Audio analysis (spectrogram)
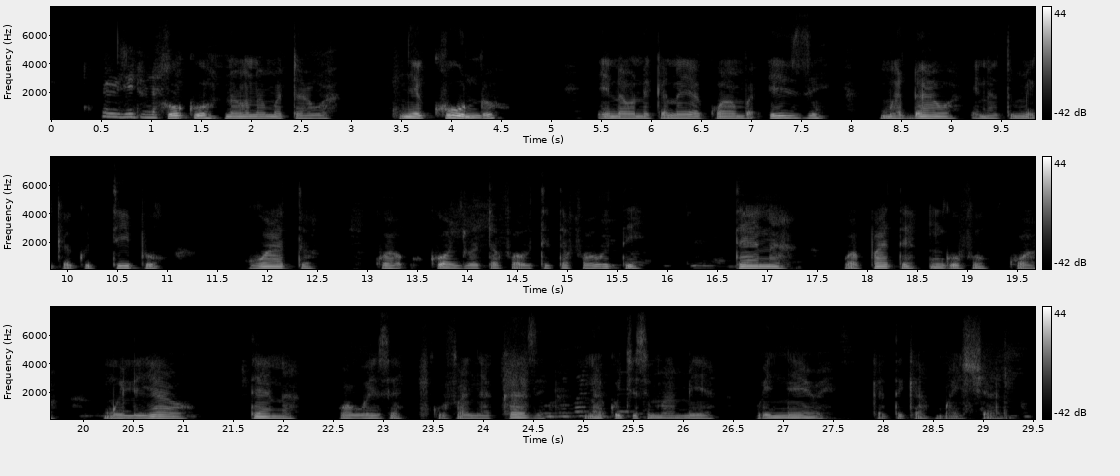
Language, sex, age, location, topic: Swahili, male, 25-35, Nakuru, health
